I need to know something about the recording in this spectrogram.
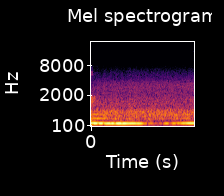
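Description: A man murmurs thoughtfully, close by.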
